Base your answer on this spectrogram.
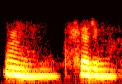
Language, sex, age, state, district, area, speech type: Kannada, female, 18-30, Karnataka, Vijayanagara, rural, conversation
